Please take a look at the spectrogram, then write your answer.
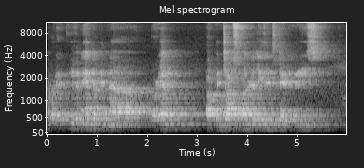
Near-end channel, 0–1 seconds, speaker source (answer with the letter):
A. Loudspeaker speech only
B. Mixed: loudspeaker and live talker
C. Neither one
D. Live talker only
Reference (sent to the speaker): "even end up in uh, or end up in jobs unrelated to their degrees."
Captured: A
